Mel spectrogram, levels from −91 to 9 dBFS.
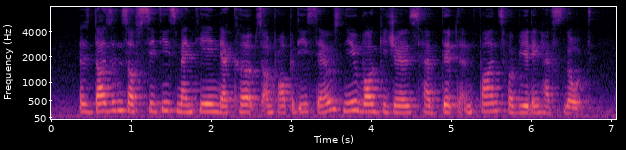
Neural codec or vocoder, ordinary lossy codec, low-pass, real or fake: none; none; none; real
